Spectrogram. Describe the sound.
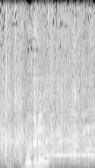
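Audience applause greets a guest at a gathering: steady, even clapping throughout, with a voice rising briefly over it near the middle.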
